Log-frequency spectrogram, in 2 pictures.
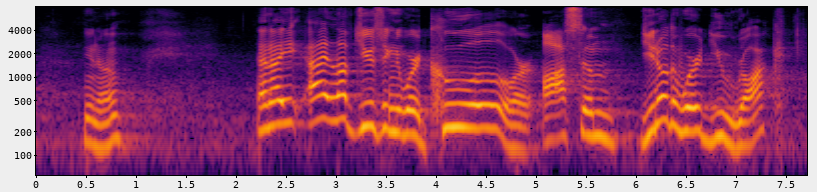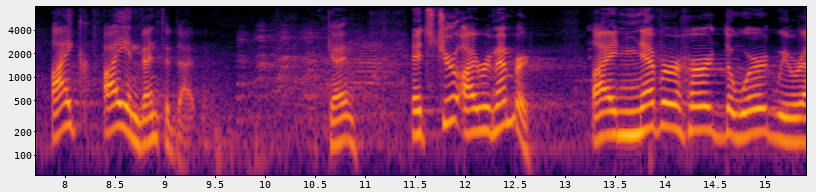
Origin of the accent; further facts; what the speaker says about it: Montreal, Quebec, Canada; When I grew up in Montreal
